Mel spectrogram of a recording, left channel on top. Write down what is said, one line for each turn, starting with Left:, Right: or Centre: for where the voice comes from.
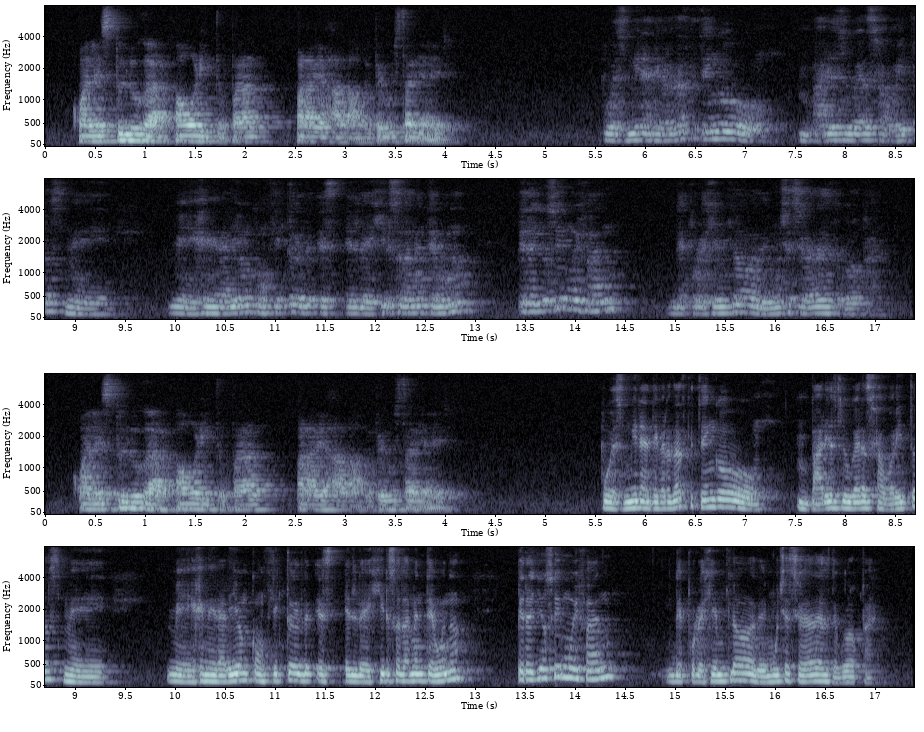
Left: ¿Cuál es tu lugar favorito para, para viajar? ¿A dónde te gustaría ir?
Right: Pues mira, de verdad que tengo varios lugares favoritos. Me, me generaría un conflicto el- es- elegir solamente uno, pero yo soy muy fan de, por ejemplo, de muchas ciudades de Europa.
